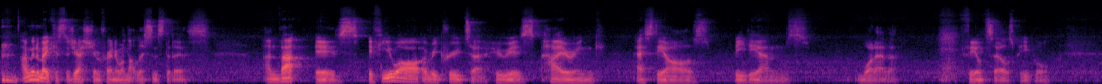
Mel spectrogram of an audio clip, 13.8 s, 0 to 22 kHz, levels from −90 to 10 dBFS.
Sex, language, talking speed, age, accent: male, English, 120 wpm, 20-39, British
